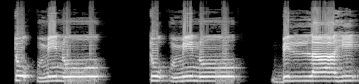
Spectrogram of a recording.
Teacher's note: یاد رکھیے گا ہم یہاں پر واو کو نہیں پڑھیں گے، اوپر جو حمزہ آپ کو چھوٹا سا دکھ رہا ہے تا کے بعد حمزہ کی آواز نکالنی ہے، تھوڑا سا جھٹکا لگا کر پڑھیں گے ، تؤمنوا باللہ، با کو لفظ اللہ کے ساتھ ملائیں گے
